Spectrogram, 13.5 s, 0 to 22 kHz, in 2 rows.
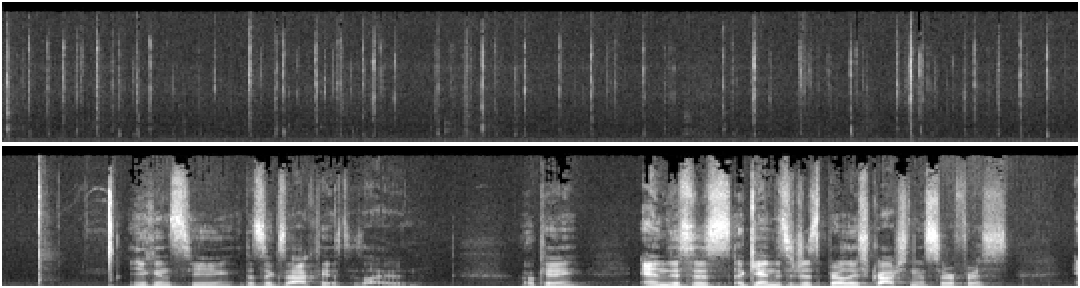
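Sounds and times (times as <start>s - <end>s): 
typing a command on a computer keyboard: 0.0s - 7.1s
steady low hum: 0.0s - 13.4s
speech: 7.6s - 9.4s, 10.0s - 13.4s.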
